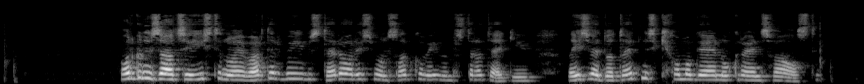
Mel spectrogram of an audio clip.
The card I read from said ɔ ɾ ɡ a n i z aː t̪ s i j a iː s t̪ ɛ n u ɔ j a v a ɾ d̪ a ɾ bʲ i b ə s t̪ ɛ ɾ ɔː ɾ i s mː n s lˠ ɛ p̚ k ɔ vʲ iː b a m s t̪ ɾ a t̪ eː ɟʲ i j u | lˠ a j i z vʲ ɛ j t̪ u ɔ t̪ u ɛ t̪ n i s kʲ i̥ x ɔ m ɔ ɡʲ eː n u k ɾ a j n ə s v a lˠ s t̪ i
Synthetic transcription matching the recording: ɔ ɾ ɡ a n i z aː t̪ s i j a iː s t̪ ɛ n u ɔ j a v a ɾ d̪ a ɾ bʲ iː b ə s t̪ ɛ ɾ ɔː ɾ i s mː n s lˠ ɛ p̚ k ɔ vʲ iː b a m s t̪ ɾ a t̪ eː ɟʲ i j u | lˠ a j i z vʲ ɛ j d̪ u ɔ t̪ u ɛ t̪ n i s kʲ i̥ x ɔ m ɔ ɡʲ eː n u k ɾ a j n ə s v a lˠ s t̪ i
